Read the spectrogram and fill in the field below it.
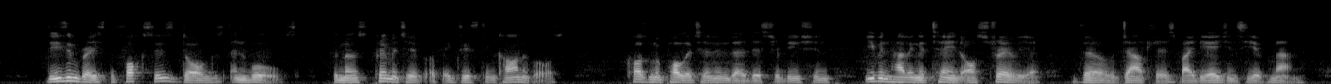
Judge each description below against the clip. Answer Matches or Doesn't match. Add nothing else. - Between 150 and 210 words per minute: Doesn't match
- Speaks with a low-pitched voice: Matches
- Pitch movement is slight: Doesn't match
